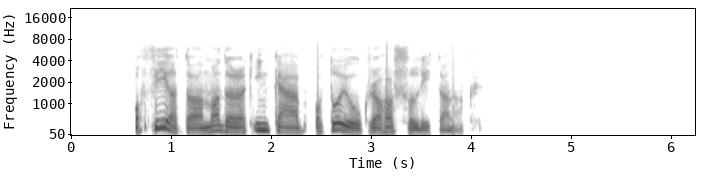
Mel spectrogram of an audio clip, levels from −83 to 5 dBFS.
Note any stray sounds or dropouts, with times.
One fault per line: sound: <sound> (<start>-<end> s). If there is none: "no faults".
no faults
